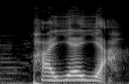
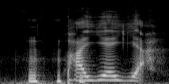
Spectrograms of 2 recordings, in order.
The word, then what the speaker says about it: paella: And there's a guy that says paella. Paella. And it's not paella. This dish is called paella.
